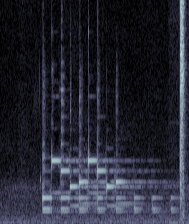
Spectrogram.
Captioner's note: phone ringing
